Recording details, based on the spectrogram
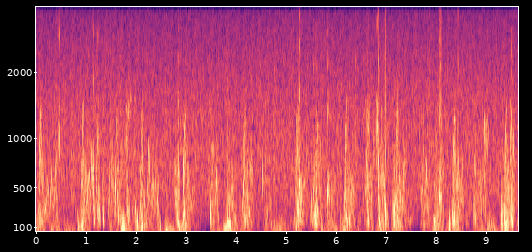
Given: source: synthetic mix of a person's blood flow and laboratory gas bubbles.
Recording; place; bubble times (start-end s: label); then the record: Doppler ultrasound of blood flow; precordium
0.44-0.50 s: bubbles
1.07-1.40 s: bubbles
1.58-2.03 s: bubbles
2.75-2.90 s: bubbles
3.46-3.54 s: bubbles
3.80-4.03 s: bubbles
4.23-4.34 s: bubbles
4.51-4.58 s: bubbles
5.19-5.38 s: bubbles
5.48-5.75 s: bubbles
5.79-6.01 s: bubbles
6.57-7.06 s: bubbles
7.10-7.22 s: bubbles
7.94-8.17 s: bubbles
8.29-8.50 s: bubbles
8.72-8.82 s: bubbles
8.92-9.08 s: bubbles
9.28-9.42 s: bubbles
9.45-9.57 s: bubbles
From the record:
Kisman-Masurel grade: 233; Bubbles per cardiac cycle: several, 3 to 8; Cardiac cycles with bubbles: 50 to 99%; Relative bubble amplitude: loud (0.450 to 0.775); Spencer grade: 3 (all of the cardiac periods contain showers or single bubble signals, but not dominating or overriding the cardiac motion signals); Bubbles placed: anywhere in the cardiac cycle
